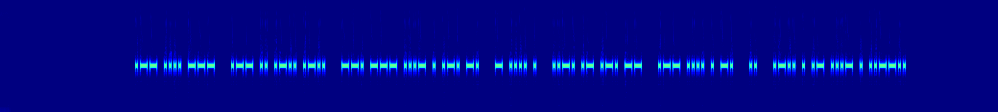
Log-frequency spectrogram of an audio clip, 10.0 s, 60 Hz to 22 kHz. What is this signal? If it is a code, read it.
Morse code, heard as a keyed tone, about 50 wpm, 700 Hz. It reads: WHO WILL GOVERN THE FARM WHEN I LEAVE?
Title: Sentences from Top 1000 Words - Review Part 2 - 50wpm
